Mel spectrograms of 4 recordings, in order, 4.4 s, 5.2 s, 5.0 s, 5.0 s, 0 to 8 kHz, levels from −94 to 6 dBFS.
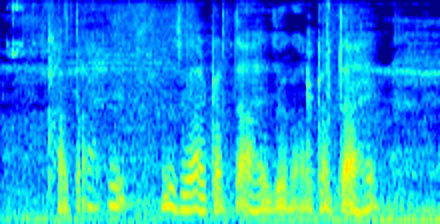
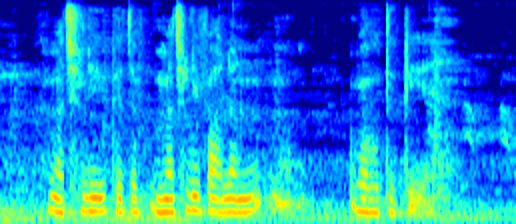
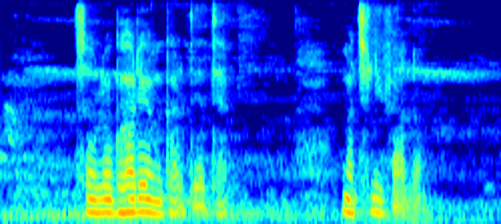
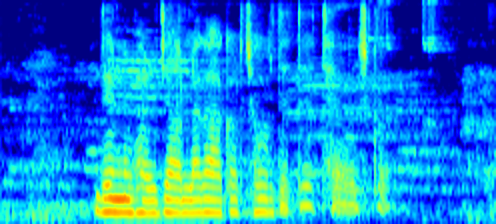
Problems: constant background noise, background conversations at intervals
